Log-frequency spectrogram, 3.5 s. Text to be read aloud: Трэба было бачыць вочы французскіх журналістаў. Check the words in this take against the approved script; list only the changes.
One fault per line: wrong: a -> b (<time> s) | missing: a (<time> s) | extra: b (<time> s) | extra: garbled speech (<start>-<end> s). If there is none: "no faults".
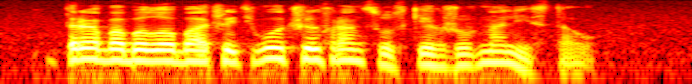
no faults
